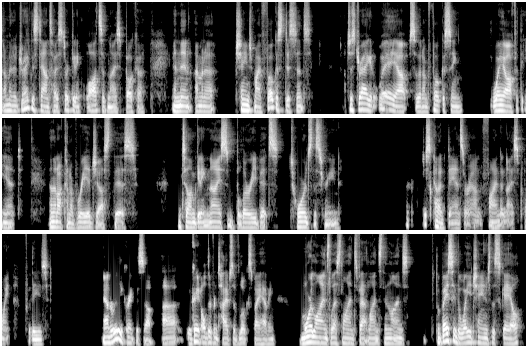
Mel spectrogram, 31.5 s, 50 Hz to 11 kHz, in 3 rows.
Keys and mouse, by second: 3.3-9.6 drag, 11.2-14.0 shift+drag, 16.6-22.0 shift+drag, 30.4-31.4 shift+drag.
